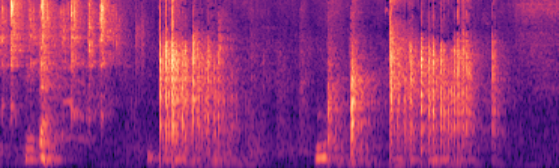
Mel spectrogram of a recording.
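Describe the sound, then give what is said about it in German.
Four dice clatter and tumble across a hard table in three quick bursts, sharp rattling hits that skitter and settle, fairly loud, with no voices over them. “Warum würfelst du vier Würfel?”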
